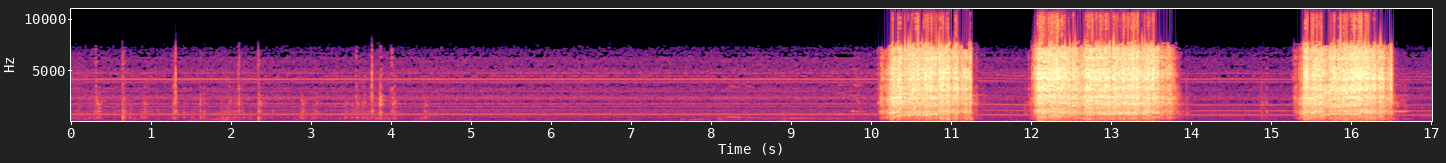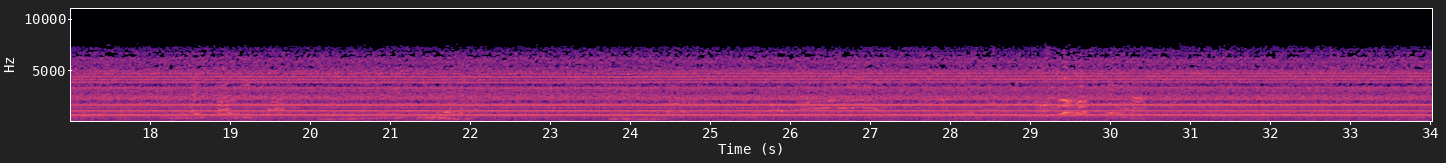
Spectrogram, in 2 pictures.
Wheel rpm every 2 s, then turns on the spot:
0, 0, 0, 0, 20, 70, 100, 70, 0, 0, 0, 0, 0, 0, 0, 0, 0.
none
